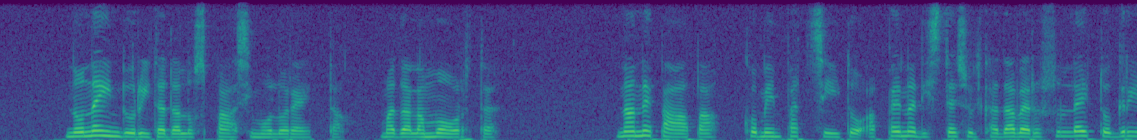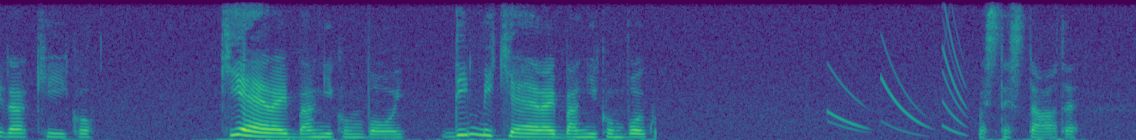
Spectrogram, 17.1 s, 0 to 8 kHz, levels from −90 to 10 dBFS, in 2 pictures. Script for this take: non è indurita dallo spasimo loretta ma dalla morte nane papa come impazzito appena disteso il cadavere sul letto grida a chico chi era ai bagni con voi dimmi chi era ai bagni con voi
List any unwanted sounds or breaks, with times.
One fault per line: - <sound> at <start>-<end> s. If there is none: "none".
- chirp at 14.7-15.8 s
